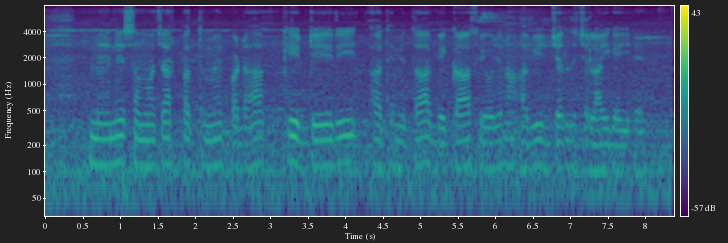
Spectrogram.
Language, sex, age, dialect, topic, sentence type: Hindi, male, 25-30, Kanauji Braj Bhasha, agriculture, statement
